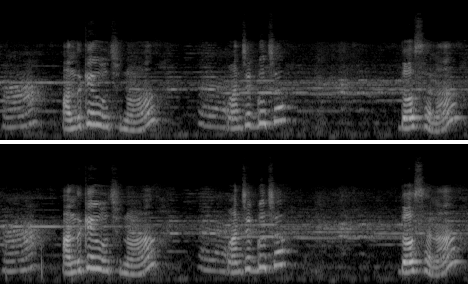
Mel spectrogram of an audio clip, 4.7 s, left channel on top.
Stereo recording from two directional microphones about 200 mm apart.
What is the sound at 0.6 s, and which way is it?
Speech, centre (ahead or behind).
